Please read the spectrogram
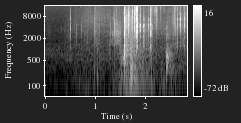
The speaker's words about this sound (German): Und werde jetzt mal diese Papierkugel Pebble Beach-like einlochen.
